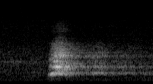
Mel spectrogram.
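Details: One loud bark from Rex, a dog, in the night, February 27, 2018, a hoarse burst followed by a lingering reverberant tail in otherwise still surroundings.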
